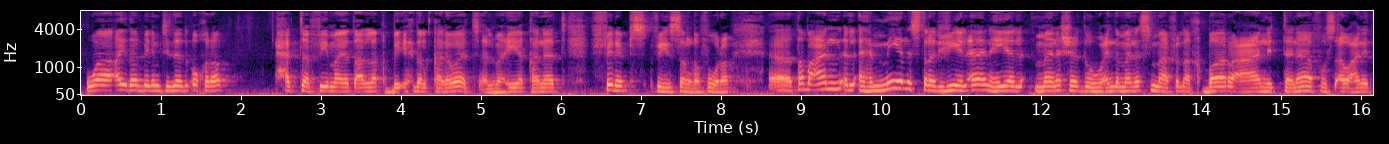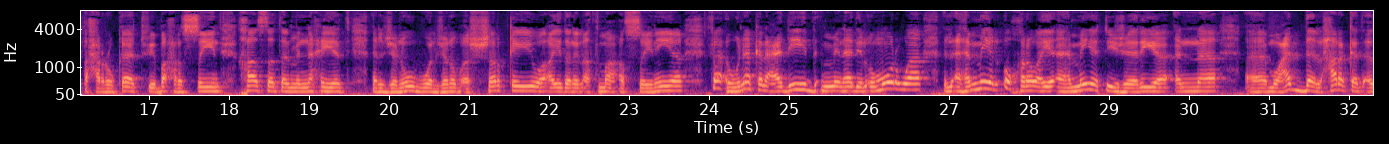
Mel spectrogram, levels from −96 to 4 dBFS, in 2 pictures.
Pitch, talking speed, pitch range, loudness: 155 Hz, 100 wpm, 140-170 Hz, -20 LUFS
